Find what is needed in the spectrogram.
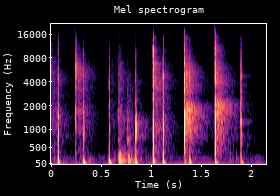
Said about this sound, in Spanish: Gracias por Bukele. Un aplauso para Bukele. ¡Bukele!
